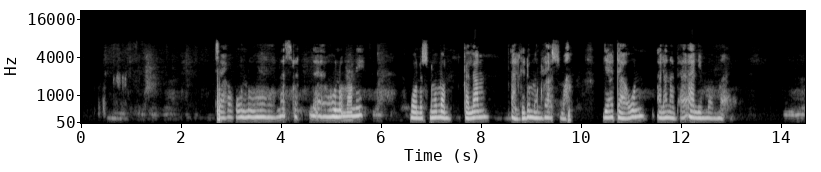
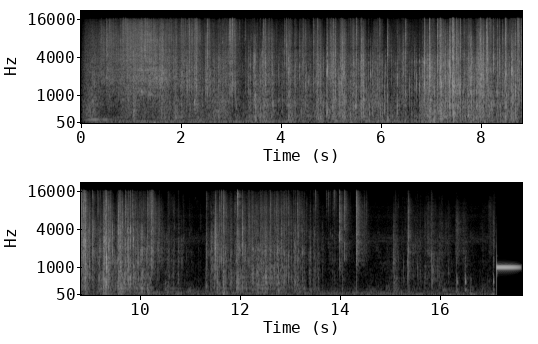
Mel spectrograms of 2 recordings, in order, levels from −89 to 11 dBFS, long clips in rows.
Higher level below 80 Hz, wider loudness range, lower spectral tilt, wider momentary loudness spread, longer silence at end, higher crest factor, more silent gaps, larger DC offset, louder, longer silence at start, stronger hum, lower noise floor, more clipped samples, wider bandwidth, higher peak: about the same, -60 dBFS vs -60 dBFS; second, 4 LU vs 13 LU; first, -6.5 dB/octave vs 0 dB/octave; second, 11 LU vs 22 LU; about the same, 0 s vs 0 s; second, 18 dB vs 30 dB; neither; neither; first, -16 LUFS vs -30 LUFS; first, 0.6 s vs 0.05 s; neither; first, -77 dBFS vs -59 dBFS; neither; second, 7.2 kHz vs 17 kHz; first, 0 dBFS vs -4 dBFS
